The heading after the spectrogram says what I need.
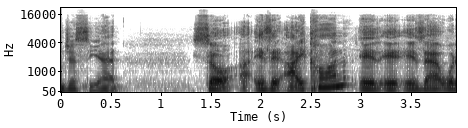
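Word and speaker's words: Icahn: yet so is it icon is is that what it's called icon like like uh icon but spelled with a CA hn filed for chapter 11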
